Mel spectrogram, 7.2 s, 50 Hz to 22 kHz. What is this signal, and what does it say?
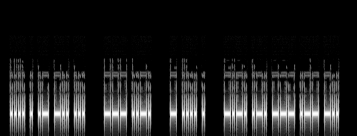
Morse code, heard as a keyed tone, about 30 wpm, 700 Hz. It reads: HEADS OF THE CROWD
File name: 10-Chapter-10 30 WPM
